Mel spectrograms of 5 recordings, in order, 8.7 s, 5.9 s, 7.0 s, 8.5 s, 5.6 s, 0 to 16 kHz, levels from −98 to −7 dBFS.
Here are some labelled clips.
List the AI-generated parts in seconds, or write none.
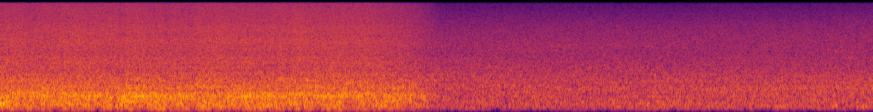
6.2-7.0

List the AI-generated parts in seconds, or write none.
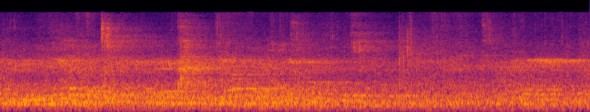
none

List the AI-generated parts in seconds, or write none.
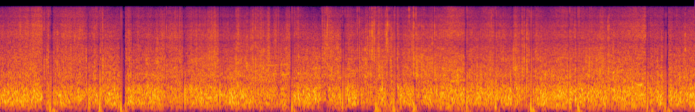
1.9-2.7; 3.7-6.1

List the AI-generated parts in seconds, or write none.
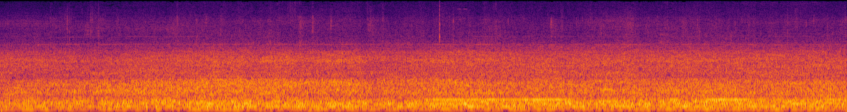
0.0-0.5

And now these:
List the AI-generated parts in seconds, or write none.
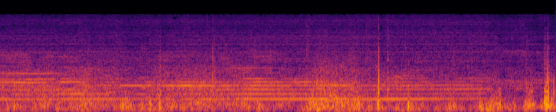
0.6-1.5; 4.9-5.6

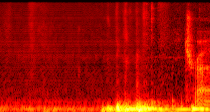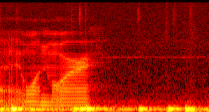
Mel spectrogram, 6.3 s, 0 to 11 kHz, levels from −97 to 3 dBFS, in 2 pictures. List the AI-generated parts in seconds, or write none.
0.0-2.2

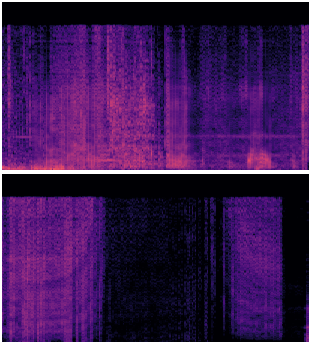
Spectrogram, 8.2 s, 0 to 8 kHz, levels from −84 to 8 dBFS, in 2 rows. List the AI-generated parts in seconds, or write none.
0.4-1.4; 2.2-6.3; 7.0-8.2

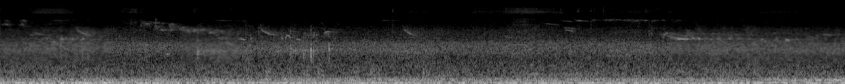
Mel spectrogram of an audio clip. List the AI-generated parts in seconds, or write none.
0.0-1.1; 1.8-2.4; 6.7-8.5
